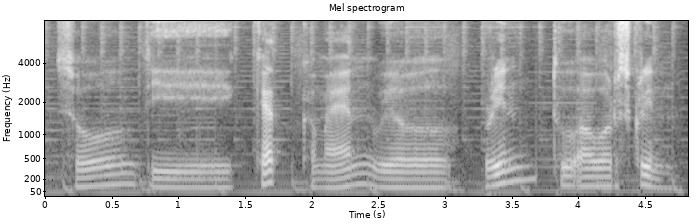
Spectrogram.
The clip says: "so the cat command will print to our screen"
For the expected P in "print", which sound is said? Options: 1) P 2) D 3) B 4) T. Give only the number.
3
